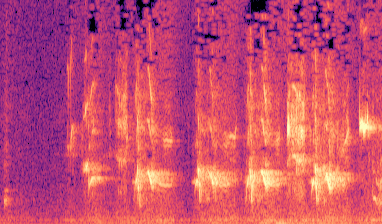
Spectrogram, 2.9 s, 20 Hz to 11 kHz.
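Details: Orpheus canary number 24 from 2014 delivers a quieter, jumbled warble of quick chirps and slurred notes, rising in loudness toward a final sharp whistle.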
